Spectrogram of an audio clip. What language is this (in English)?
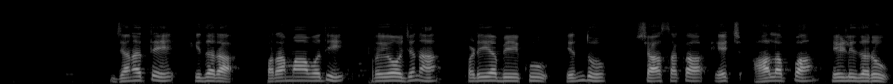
Kannada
